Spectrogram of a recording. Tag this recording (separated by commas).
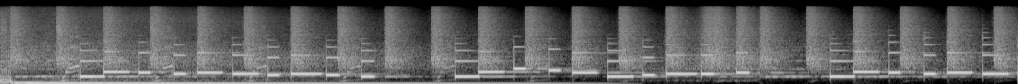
Sound effect, Music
